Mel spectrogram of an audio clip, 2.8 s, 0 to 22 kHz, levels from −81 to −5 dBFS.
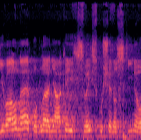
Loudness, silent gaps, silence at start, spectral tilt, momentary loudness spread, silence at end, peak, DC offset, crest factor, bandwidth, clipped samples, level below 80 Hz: -25 LUFS; none; 0 s; -3.5 dB/octave; 5 LU; 0 s; -8 dBFS; under 0.1%; 16 dB; over 20 kHz; under 0.1%; -50 dBFS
